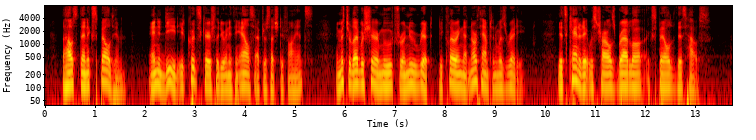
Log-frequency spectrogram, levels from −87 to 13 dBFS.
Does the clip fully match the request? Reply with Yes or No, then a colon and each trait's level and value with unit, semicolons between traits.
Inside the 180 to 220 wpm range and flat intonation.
No: average, 160 wpm; narrow, 2.2 semitones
